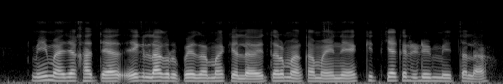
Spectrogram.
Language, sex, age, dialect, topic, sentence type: Marathi, male, 18-24, Southern Konkan, banking, question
